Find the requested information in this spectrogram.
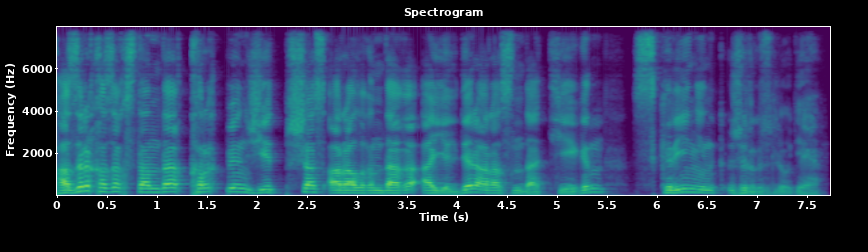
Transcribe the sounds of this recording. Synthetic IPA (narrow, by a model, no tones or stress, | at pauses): qʰɑzɪɾqʰɑzɑqst̪ɑnd̪ɑqʰəɾəq̚pe̞nʒe̞t̪̚pɪ̥sʒ̥ɑsɑɾɑlˠəʁənd̪ɑʁəʔæje̞ld̪e̞ɾɑɾɑsənd̪ɑt̪ʰe̞ɡʲɪn | skrinʲiŋkʒʏɾɡʲɪzɪlṵd̪ḛ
